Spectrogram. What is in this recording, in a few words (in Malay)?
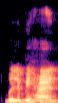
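"berlebihan", Malay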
